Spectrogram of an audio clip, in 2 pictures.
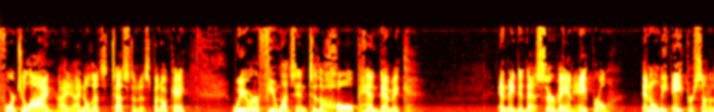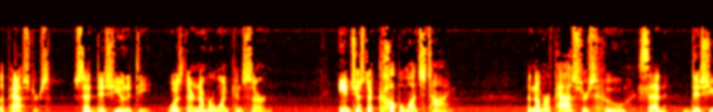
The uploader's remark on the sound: Worship Service - Audio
